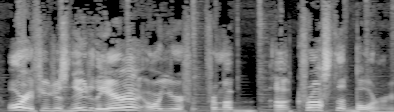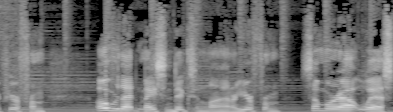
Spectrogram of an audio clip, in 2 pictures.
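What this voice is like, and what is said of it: Southern US accent. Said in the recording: “Whether you talk with a southern accent, kind of like me, I got a pretty good accent, but there's people who have much better southern accents than me.”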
